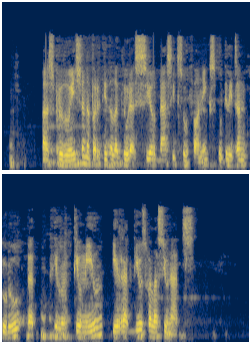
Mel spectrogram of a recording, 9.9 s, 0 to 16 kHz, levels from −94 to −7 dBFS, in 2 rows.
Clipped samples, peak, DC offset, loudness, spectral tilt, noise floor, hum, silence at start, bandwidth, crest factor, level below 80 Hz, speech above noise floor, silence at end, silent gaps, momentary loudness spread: under 0.1%; -2 dBFS; under 0.1%; -18 LUFS; -4 dB/octave; -71 dBFS; none; 0.15 s; 8 kHz; 16 dB; -60 dBFS; 53 dB; 1.15 s; none; 7 LU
